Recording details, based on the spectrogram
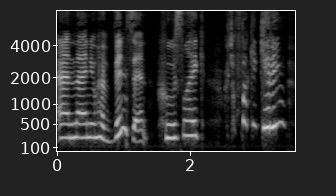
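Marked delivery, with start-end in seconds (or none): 2.5-3.4 high-pitched frantic freaking out. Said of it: "that he's freaking out over".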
